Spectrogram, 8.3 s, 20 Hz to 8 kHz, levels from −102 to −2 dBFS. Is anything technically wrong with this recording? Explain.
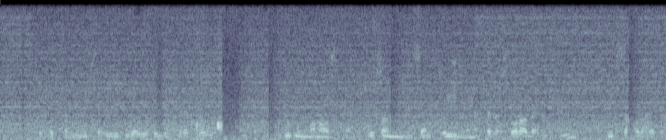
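Yes. An echo leak runs throughout: the speech repeats 263 ms late, about 10 dB quieter, likely loudspeaker pickup the canceller missed. Spectrograms show faint, delayed duplicate harmonics.

From 2.80 to 2.86 s, speech is suppressed in double talk. Overlapping sound likely confused the echo canceller, which ducked the speech by roughly 40 dB, leaving a brief near-silent notch in the waveform.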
